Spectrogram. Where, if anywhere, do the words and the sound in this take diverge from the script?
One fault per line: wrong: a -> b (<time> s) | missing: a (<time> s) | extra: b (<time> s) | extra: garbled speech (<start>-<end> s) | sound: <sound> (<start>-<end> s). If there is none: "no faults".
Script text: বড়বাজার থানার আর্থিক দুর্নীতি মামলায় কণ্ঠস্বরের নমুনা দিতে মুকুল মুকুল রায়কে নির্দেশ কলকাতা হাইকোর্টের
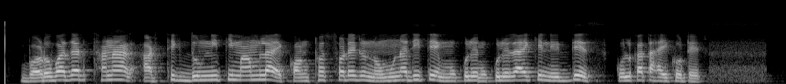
no faults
